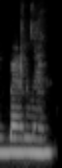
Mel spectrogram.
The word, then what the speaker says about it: Berlin: Today I'm in Berlin. Sebenarnya pengucapannya R-nya nggak terlalu ketara karena orang Indonesia R-nya itu jelas ya, jadi Berlin. Kalau di sana mungkin ngomongnya Berlin. Gitu.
